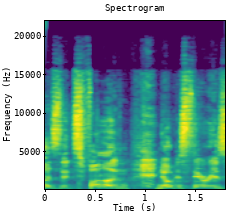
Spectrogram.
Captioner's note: laughter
